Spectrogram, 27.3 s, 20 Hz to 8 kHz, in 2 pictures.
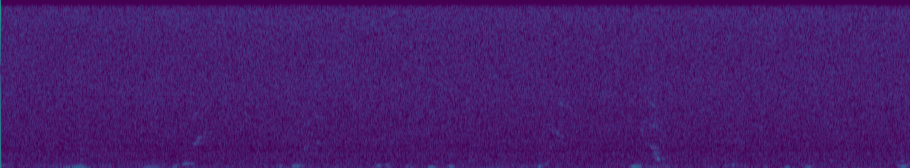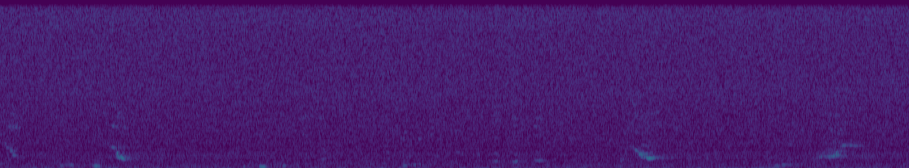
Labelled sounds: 13.7	14.0	humpback whale, 0.80 to 2.1 kHz
23.0	23.3	humpback whale, 0.80 to 1.1 kHz
26.2	26.6	humpback whale, 0.99 to 1.2 kHz

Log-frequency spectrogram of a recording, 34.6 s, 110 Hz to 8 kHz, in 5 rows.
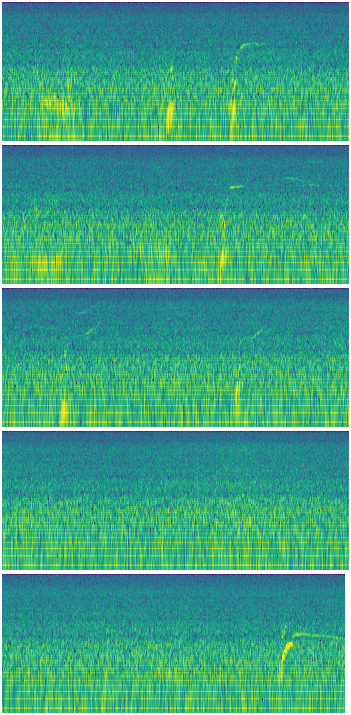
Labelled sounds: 4.7	5.3	humpback whale, 1.8 to 2.3 kHz
11.5	13.0	humpback whale, 2.1 to 2.9 kHz
15.3	15.8	humpback whale, 1.8 to 3.8 kHz
18.9	19.2	humpback whale, 1.8 to 2.2 kHz
33.5	34.6	humpback whale, 1.0 to 1.3 kHz

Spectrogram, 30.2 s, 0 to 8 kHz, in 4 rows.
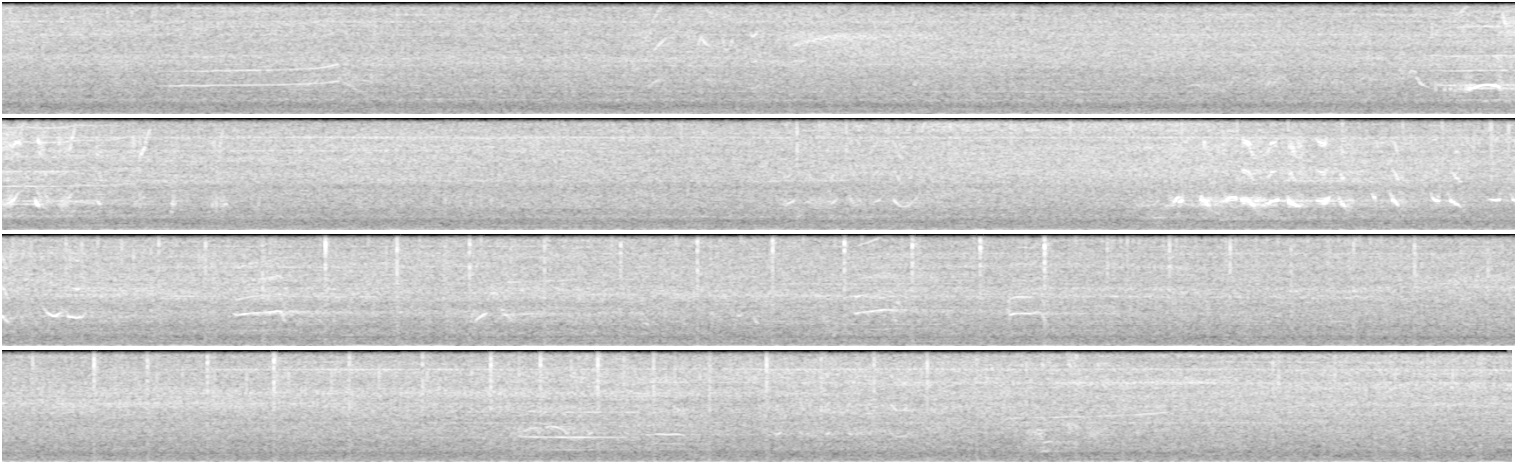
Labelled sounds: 0.8	1.7	killer whale, southern resident, 3.0 to 3.6 kHz
7.1	7.5	killer whale, southern resident, 3.1 to 3.2 kHz
7.9	8.2	killer whale, southern resident, 3.2 to 3.3 kHz
25.3	25.8	killer whale, southern resident, 1.8 to 1.9 kHz
28.2	28.6	killer whale, southern resident, 3.3 to 3.6 kHz

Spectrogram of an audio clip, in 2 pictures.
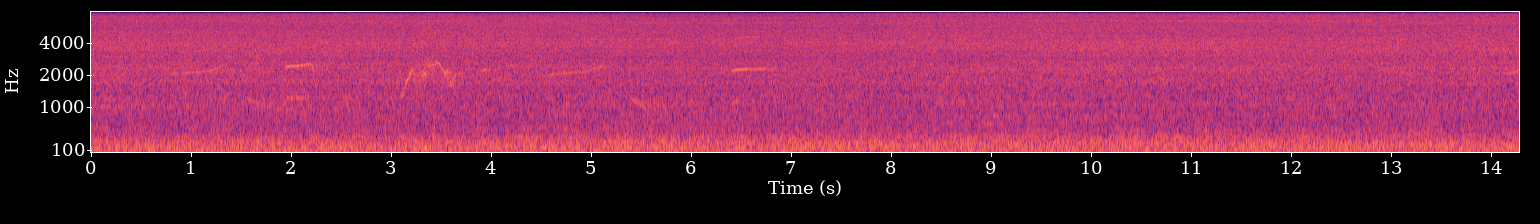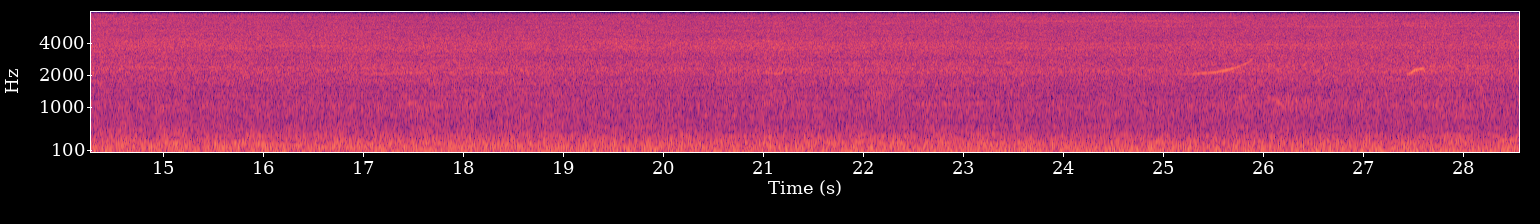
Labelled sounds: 0.9	1.3	killer whale, southern resident, 2.1 to 2.3 kHz
6.4	6.8	killer whale, southern resident, 2.2 to 2.3 kHz
25.2	25.8	killer whale, southern resident, 2.0 to 2.5 kHz

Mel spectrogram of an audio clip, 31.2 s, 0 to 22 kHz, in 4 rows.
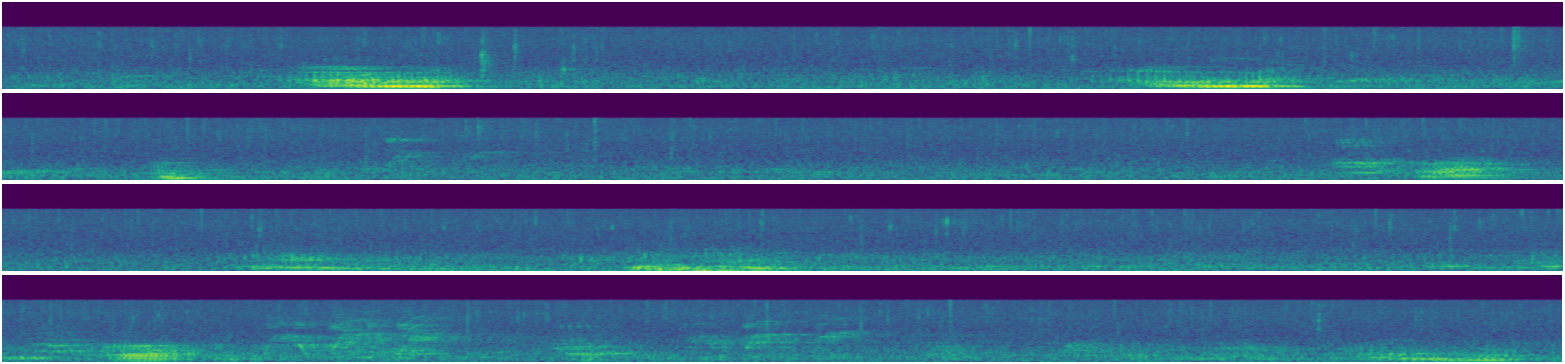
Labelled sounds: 1.5	1.9	humpback whale, 0.81 to 1.1 kHz
5.8	6.1	humpback whale, 0.94 to 1.1 kHz
9.7	10.0	humpback whale, 2.4 to 3.1 kHz
24.7	25.2	humpback whale, 0.91 to 2.8 kHz
26.9	27.8	humpback whale, 0.78 to 1.8 kHz

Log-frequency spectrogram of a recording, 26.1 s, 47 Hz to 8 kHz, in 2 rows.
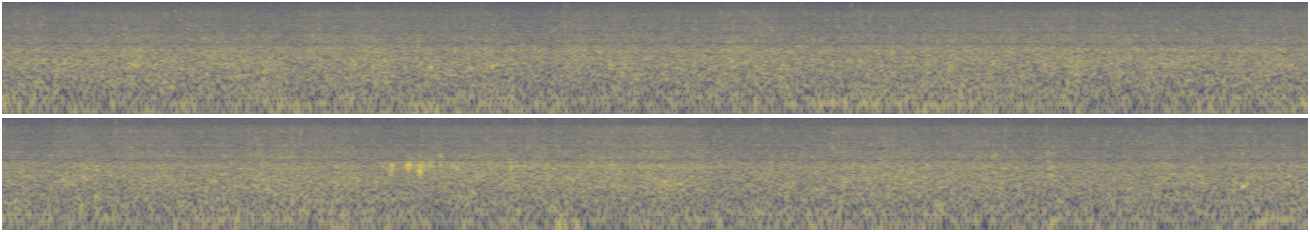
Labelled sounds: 17.0	17.3	sound from a nearby beach, 0.78 to 1.1 kHz

